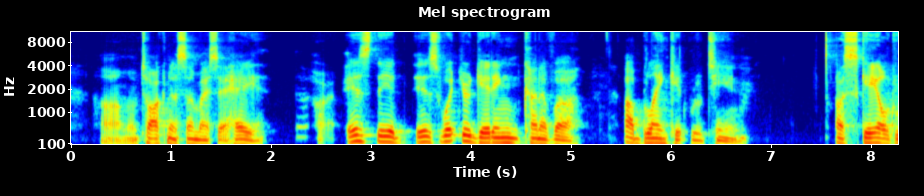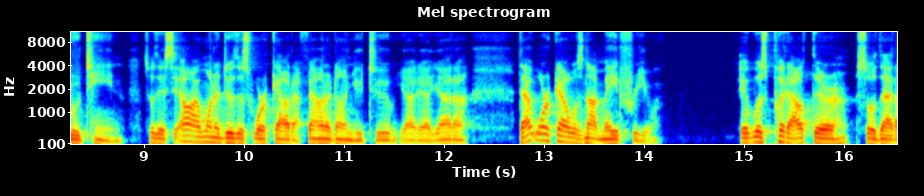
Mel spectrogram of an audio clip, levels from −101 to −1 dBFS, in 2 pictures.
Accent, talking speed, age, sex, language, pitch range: American, 200 wpm, 40-59, male, English, 110-140 Hz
